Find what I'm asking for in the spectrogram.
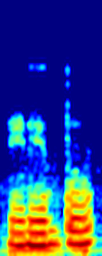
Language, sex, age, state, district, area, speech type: Telugu, female, 18-30, Telangana, Mahabubabad, rural, spontaneous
